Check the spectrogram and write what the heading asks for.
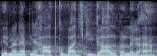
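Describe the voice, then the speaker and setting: A man narrating a written story in a calm, steady reading voice. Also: on the low side, creaky.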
